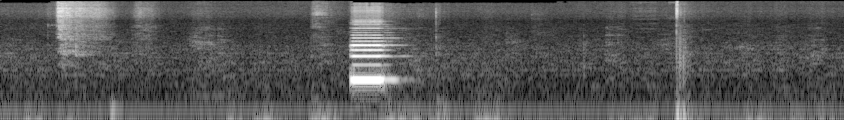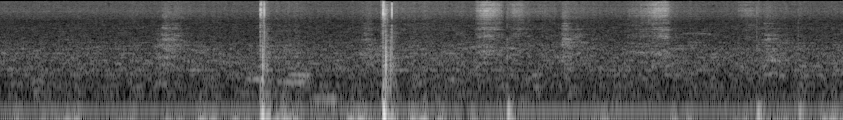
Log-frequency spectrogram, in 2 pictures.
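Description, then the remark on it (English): A single short, loud electronic beep sounds near the start, signaling when to begin preparing a spoken response, followed by quiet stretches with a few faint clicks and a low steady hum in the background. “Begin to prepare your response after the beep.”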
